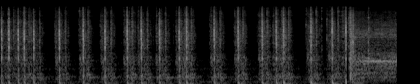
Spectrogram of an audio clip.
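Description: Typewriter keys clacking in a quick, uneven run of sharp strikes, several a second, as a sound effect for text being typed out; the strikes stop shortly before the end.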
